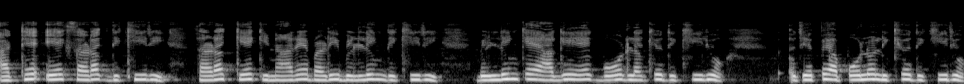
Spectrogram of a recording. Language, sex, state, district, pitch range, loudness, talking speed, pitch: Rajasthani, female, Rajasthan, Nagaur, 200-230 Hz, -13 LUFS, 155 wpm, 215 Hz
